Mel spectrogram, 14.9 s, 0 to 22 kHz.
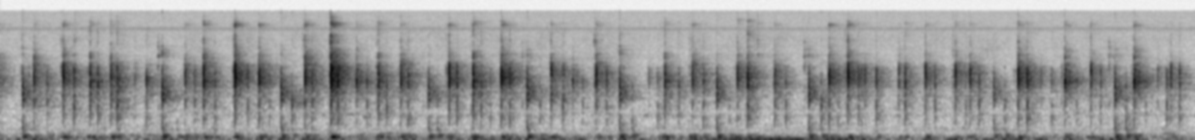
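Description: Both hands type with the fingertips on a compact 75% mechanical keyboard with ABS plastic keycaps and a light blue plastic case, resting on a grey desk mat. A steady stream of short, dry key taps gives bright clacks over soft low thocks, each dying away almost at once. A faint low hum runs underneath throughout.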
